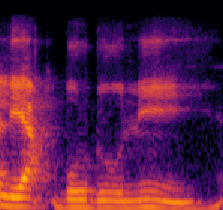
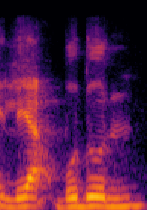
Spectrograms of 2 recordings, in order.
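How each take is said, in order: First: The word ends with an added i sound. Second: The word ends in a bare n sound. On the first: The speaker calls it right. "nun ini menompang ada ya di bawahnya gantinya aku" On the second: The speaker calls it wrong. "jangan dibaca ini liak budun"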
